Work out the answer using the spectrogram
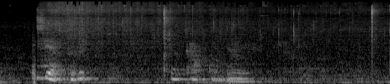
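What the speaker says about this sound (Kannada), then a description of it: "ಕರಿಬೇವು, ಹಿಂಗು, ಸಾಸಿವೆ ಕಾಳು ಇವು 3 ಐಟಮು ಇದರಲ್ಲಿ ಹಾಕಿ ಎಣ್ಣೆ ಜೊತೆ ಹಾಕಿ ಇನಿಷಿಯಲ್ ಸ್ಟೇಜ್ ಏನದೆ ಒಗ್ಗರಣೆ ಮಾಡೋದು ಸ್ಟಾರ್ಟ್ ಆಗೋದು ಈಗ." Curry leaves, asafoetida and mustard seeds hit hot oil for a sambar tempering, a soft close sizzle with crackles and a sharp pop, while a voice talks briefly over it near the start.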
